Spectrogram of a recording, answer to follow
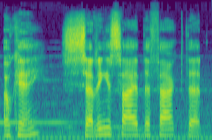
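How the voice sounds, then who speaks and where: A man's voice: fairly high pitch, steady tone, moderate pace, over music. A man playing a tabletop roleplaying game, improvising in character in an argumentative way and swearing casually.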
